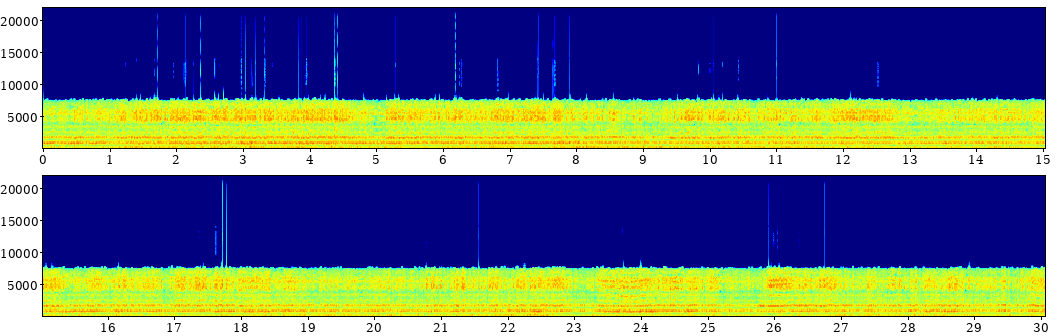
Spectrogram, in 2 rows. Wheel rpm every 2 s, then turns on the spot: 230, 230, 230, 230, 230, 230, 230, 230, 230, 230, 230, 230, 230, 230, 230.
none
